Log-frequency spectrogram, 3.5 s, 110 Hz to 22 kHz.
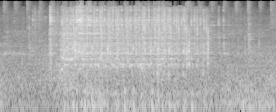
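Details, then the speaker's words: Coleman KT196 go-kart small single-cylinder engine, neglected for years, first start with idle raised and no governor: catches and runs unevenly with an irregular stumbling beat; choke found still half on. "looks like it uh oh you know what the choke is still like half on and stuff and the feels not even all the way out yeah well that's gonna cause problems"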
